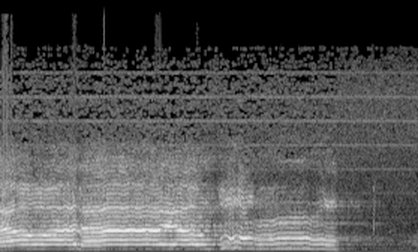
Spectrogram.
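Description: An elderly man chants in long melodic phrases through a microphone and loudspeakers.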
